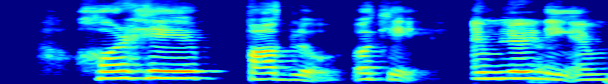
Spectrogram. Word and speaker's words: Jorge: Horge uh Pablo from the National University of Costa Rica. And basically for professor Horge uh I pronounce your name right. Did I pronounce it correctly? Uh Jorge Pablo.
